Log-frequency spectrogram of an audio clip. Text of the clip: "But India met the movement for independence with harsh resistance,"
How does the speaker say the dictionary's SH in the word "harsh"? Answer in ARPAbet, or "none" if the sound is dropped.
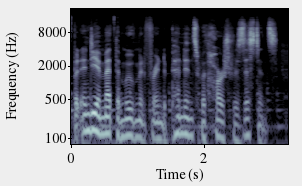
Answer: SH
